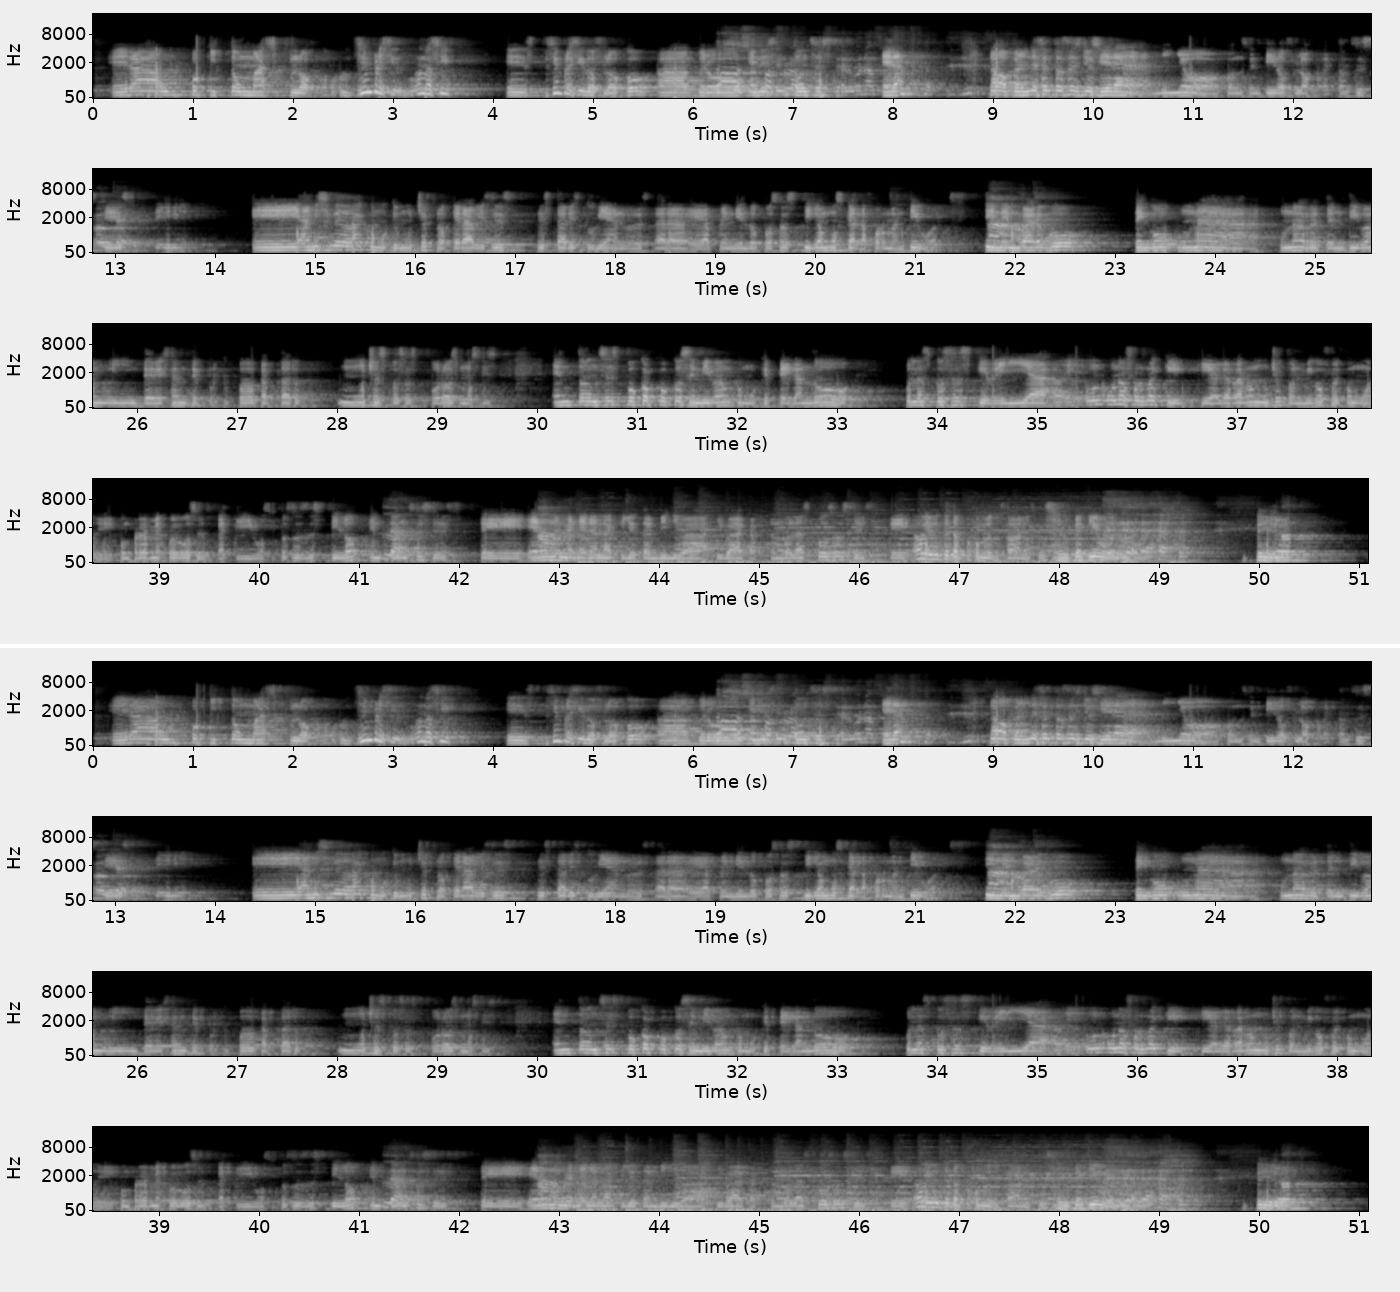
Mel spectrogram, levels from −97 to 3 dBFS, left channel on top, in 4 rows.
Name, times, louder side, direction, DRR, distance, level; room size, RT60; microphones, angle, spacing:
voice 1, 0.2-3.6 4.1-7.3 7.9-8.1 9.0-13.1 13.4-13.7 14.4-16.9 17.2-21.2 21.7-22.6 23.2-27.6 28.0-29.6 30.2-33.1 33.7-41.9 42.2-48.7 50.0-50.3, left 2 dB, 40° left, 4 dB, 2.0 m, -26 dB
voice 2, 6.2-9.1 12.8-13.3 21.7-22.4 41.2-41.6 42.8-43.3 48.4-50.3, left 1 dB, 10° left, 2 dB, 1.9 m, -29 dB
sound 1, 43.1-49.4, right 1 dB, 30° right, 2.0 m, -35 dB
26.5 x 24.5 x 7.3 m, 1.1 s
head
